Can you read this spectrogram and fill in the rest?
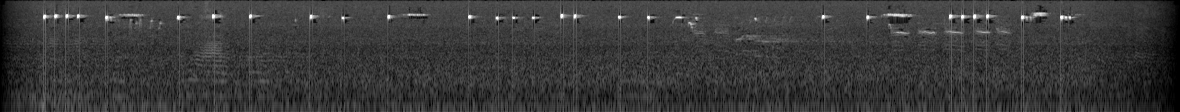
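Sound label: Cedar Waxwing high chips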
